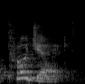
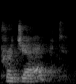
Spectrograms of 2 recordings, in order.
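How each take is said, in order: First: The stress is on the first syllable. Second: The stress is on the second syllable. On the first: It is used as a noun. "is a noun" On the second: It is used as a verb. "is a verb"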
